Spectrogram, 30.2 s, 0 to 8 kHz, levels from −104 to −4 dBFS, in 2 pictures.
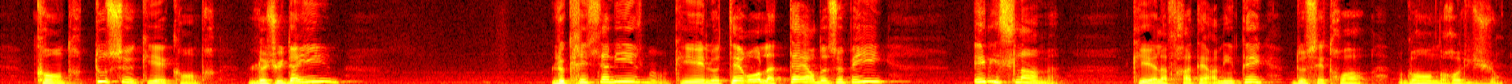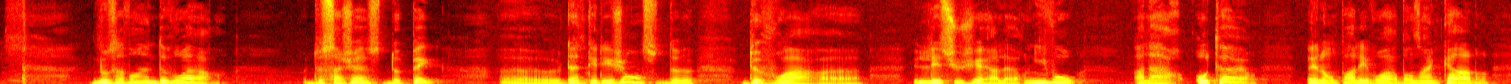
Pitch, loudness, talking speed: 145 Hz, -24 LUFS, 120 wpm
